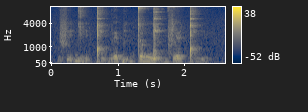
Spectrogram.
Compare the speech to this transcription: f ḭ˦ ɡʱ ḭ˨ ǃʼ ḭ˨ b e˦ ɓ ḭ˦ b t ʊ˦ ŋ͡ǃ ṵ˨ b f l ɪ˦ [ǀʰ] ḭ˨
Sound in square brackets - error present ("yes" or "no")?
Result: yes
